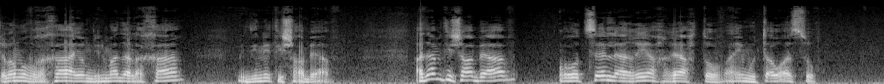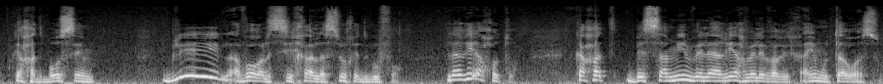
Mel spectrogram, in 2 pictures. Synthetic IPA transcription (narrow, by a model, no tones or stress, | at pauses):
ʃalo̞movʁa̰χaːjomnilmad̪ala̰χa | med̪inejt̪iʃʕa̰bḛʔa̰v | ʔa̰d̪amt̪iʃʕabeav | ʁo̞t͡se̞leaʁiaħʁeaħt̪o̞va̰imut̪aṵa̰sṵʁ | kaħat̪bo̞se̞m | blilaːvo̞ʁalsiχalasuχe̞t̪ɡufo̞̰ | leaʁiaħo̞t̪o̞ | kaħat̪be̞samimve̞leaʁiaχve̞le̞vaʁeχa̰imut̪aṵa̰suʁ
